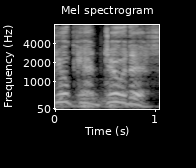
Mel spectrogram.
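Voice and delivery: put-on very high-pitched, furious angry old man yell. Retelling an old man scolding kids at the park: imitating an angry old man yelling. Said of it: "so pissed off and he was like".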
